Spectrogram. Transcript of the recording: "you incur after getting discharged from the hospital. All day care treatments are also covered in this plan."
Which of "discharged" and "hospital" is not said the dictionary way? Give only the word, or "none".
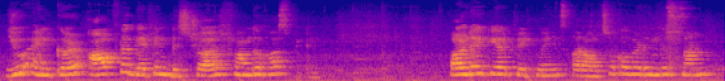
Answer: none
